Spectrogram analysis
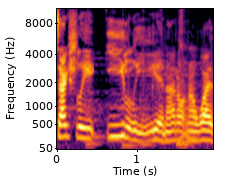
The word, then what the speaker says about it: Ely: of people see it written and think it's pronounced eli eli's coming had your heart girl no it's actually eely and i don't know why they pronounce it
